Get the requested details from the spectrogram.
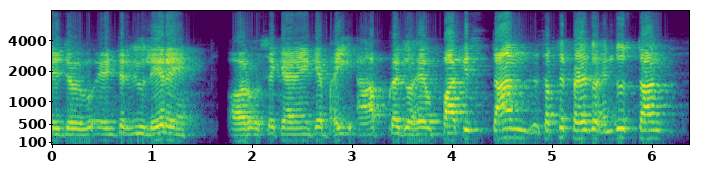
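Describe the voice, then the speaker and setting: With a Pakistani accent, a man speaks at a fairly high pitch in a bright, sharp tone, his intonation fairly even, with audible room echo. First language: Urdu (speaking Hindi). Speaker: YouTuber. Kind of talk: casual commentary vlog. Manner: halting, many fillers.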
